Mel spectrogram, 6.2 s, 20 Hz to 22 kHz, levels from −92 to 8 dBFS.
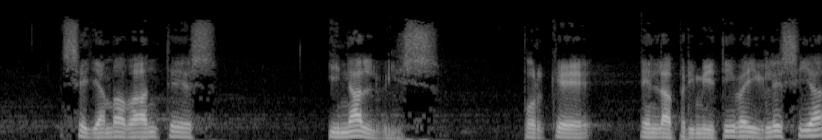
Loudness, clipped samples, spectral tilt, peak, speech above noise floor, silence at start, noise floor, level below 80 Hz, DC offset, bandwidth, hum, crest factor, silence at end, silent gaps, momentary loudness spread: -30 LUFS; under 0.1%; -5.5 dB/octave; -12 dBFS; 40 dB; 0.45 s; -69 dBFS; -58 dBFS; under 0.1%; 13 kHz; none; 18 dB; 0 s; none; 12 LU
